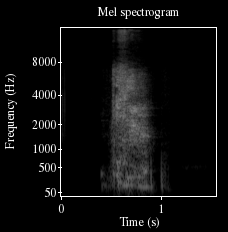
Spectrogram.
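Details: A short intake then one sharp, explosive sneeze and brief after-sound from an adult male, reportedly triggered with a piece of paper; sneezing.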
